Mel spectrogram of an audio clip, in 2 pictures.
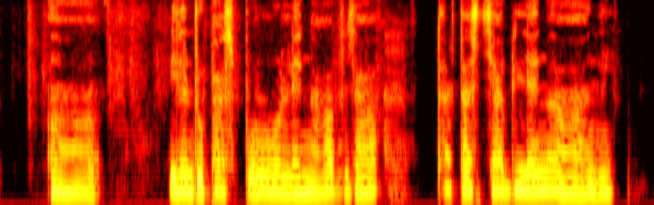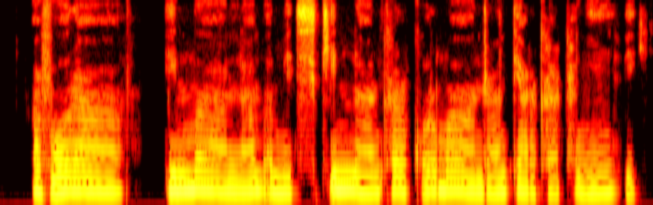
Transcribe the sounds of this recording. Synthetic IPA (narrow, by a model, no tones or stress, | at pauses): a | milaɳɖ͡ʐopaspolaŋaviza | t̪aɾat̪asi̥t̪iabilaŋaani | avoɾa | imalambəmet̪i̥si̥kʰininanikʰaɾakʰoɾumaaɳɖ͡ʐanit̪eaɾakʰaɾakʰaniveki̥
